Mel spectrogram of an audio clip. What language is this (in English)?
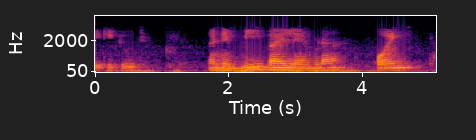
Gujarati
